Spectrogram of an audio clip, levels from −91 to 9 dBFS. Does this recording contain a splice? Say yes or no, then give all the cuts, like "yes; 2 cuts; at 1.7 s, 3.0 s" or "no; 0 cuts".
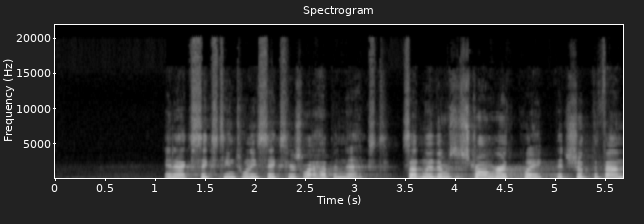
yes; 1 cut; at 3.4 s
